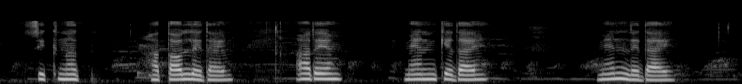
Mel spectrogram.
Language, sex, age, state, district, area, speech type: Santali, female, 18-30, West Bengal, Bankura, rural, spontaneous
